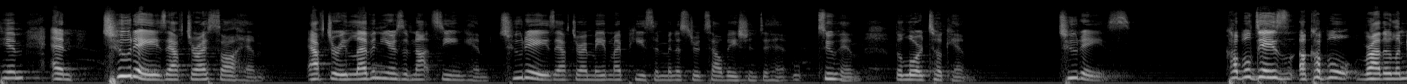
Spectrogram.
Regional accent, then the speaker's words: New York, United States; born or raised there; also born or lived in Colombia

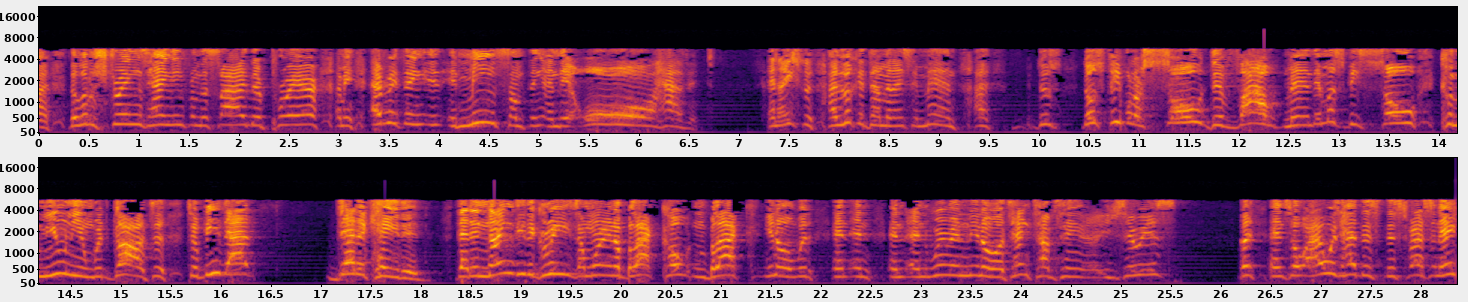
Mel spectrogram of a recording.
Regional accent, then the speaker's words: New York City, New York, United States; I grew up in Manhattan

